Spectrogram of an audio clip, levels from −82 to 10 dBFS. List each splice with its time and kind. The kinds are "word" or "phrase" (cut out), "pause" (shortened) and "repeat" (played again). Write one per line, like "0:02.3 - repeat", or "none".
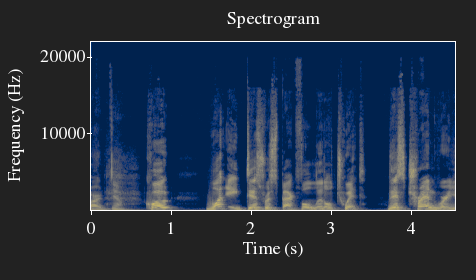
none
